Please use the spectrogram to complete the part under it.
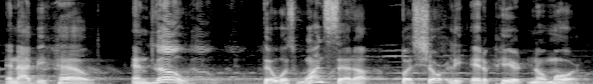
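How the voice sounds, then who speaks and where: A man with a mid-pitched voice narrates scripture as drama. His delivery is very slow and solemn, measured like grave storytelling, with music faintly playing behind him. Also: sing-song.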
